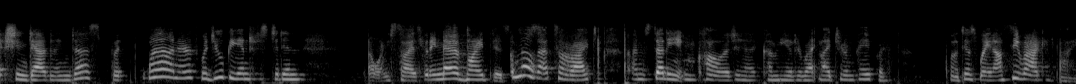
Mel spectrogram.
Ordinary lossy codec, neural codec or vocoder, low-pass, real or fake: Opus, 32 kbps; codec, 16 kHz, 1 kbps, X-Codec, HuBERT features, trained on general audio; 7.2 kHz; fake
